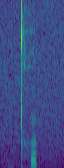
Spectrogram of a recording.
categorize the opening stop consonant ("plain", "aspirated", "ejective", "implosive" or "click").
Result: aspirated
